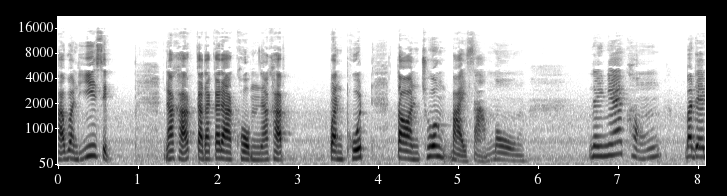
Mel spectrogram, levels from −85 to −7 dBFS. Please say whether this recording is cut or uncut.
uncut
